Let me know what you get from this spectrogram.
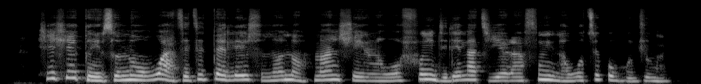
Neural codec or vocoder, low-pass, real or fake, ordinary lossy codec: codec, 44.1 kHz, 2.6 kbps, SNAC; 14.4 kHz; fake; none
